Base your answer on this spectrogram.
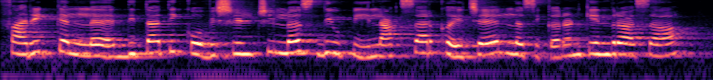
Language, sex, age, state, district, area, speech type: Goan Konkani, female, 18-30, Goa, Tiswadi, rural, read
